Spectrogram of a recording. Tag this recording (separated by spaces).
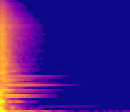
Drum Ludwig Rim Shot Snare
